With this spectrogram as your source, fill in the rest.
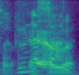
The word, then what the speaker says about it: Laguna: Lagouna, I guess. Laguna. I love it.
